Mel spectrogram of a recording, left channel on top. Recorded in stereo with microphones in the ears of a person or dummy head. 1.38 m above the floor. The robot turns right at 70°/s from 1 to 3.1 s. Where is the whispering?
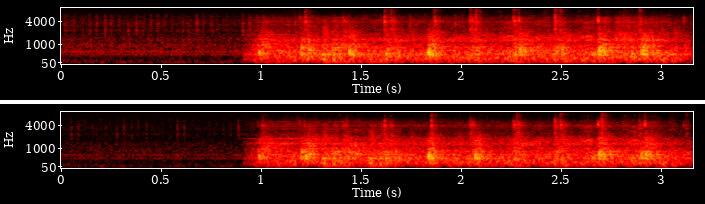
No whispering in this recording.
